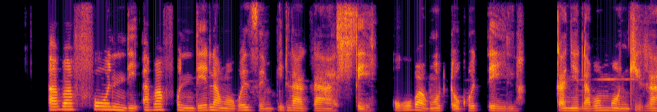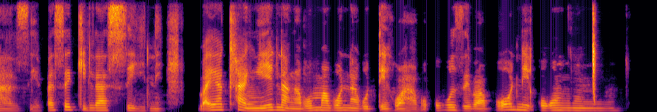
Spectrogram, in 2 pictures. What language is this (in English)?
North Ndebele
